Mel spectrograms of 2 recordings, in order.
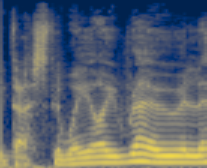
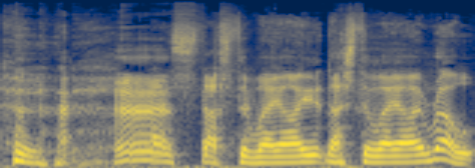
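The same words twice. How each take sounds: First: Bristol gangster quote. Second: Bristol gangster impression. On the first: Retold or imitated. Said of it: "he'd say". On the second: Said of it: "a guy ... called, uh, Steve from Bristol".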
